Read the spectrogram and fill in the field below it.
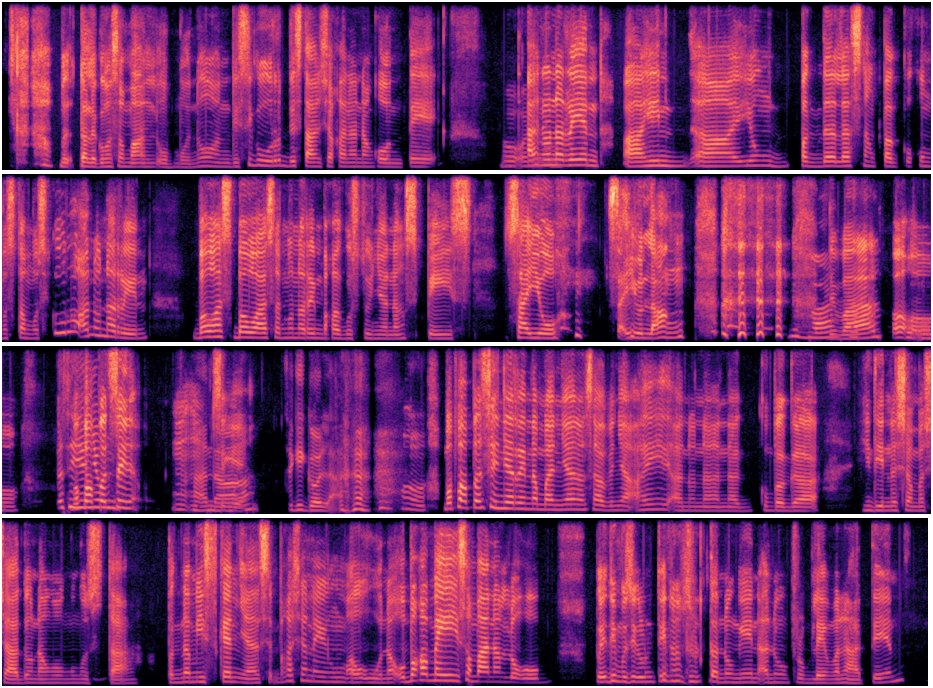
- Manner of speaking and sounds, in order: static; tongue click; laugh; other background noise; laugh; chuckle
- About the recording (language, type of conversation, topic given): Filipino, unstructured, Paano mo ipinapakita ang pagmamahal sa pamilya araw-araw?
